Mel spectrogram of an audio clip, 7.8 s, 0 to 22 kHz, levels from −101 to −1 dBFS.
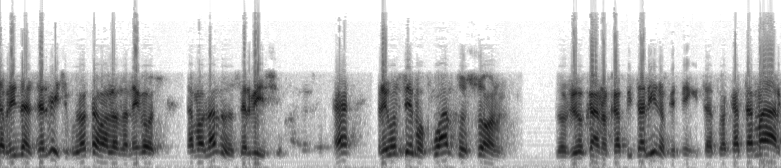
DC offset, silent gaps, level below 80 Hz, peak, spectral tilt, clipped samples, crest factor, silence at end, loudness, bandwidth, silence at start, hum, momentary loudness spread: under 0.1%; none; -68 dBFS; 0 dBFS; -2.5 dB/octave; under 0.1%; 14 dB; 0 s; -13 LUFS; 15 kHz; 0 s; none; 9 LU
